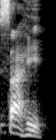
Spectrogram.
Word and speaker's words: Sarrus: regra de sarre né Tá aqui o nome do camarada tá escrito eles a Huge mas ele é francês é pronúncias a rir então regra de sair o que que sarre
